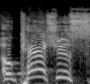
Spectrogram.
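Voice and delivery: mock shrill, thrilled shout, projected far. Retelling a mother yelling across a restaurant: imitating a mother yelling. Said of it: "Stands up and yells".

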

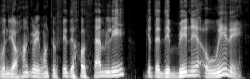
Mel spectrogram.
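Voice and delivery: put-on high, loud, thick French-accented commercial read. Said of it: "They should hire you to do their commercials".

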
